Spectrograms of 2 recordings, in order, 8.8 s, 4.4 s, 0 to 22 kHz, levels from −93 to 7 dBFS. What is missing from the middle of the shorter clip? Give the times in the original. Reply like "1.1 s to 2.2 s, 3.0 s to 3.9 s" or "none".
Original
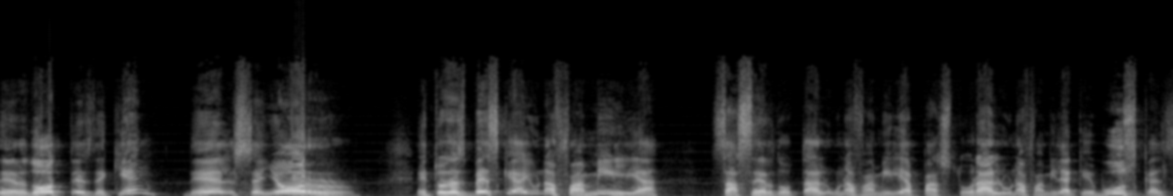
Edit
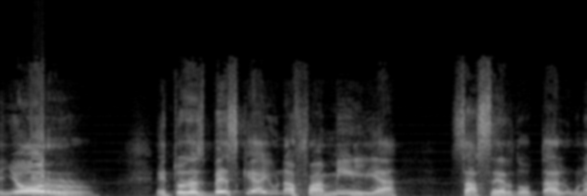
none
